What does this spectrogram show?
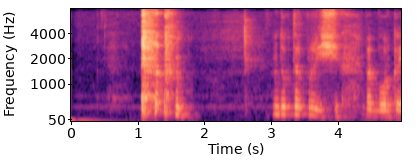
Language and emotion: Russian, neutral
